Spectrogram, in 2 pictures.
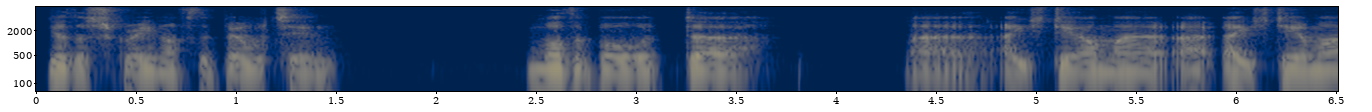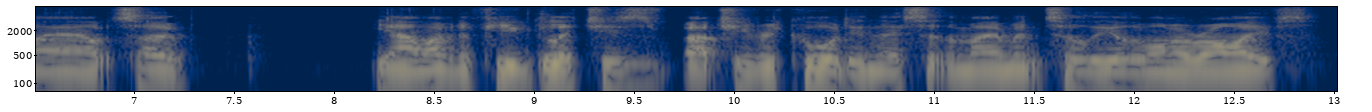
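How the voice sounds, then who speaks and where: A man giving casual hands-on repair commentary as a video host, halting and thinking aloud while he works. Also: sits low, flat delivery, fairly bright tone.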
